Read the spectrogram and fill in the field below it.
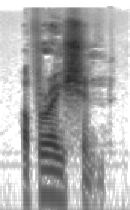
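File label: "operation", British English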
